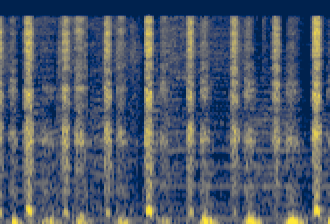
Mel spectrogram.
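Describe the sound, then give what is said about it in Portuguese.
A person imitates rapid, shallow panting, quick breathy puffs repeating in a steady rhythm of about three per second with no words spoken, showing how they breathed fast while ill because breathing deeper made them want to vomit. “E aí, como eu precisava de, de ar, eu precisava ficar respirando rapidinho assim.”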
